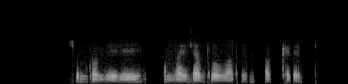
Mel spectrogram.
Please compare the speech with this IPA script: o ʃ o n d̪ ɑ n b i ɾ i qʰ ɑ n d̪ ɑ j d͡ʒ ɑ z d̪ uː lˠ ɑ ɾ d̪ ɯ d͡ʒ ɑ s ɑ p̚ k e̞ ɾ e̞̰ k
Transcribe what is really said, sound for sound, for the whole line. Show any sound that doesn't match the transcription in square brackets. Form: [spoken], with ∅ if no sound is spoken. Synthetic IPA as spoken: o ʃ o n d̪ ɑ n b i ɾ i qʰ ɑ n d̪ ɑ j d͡ʒ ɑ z d̪ uː lˠ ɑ ɾ d̪ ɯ d͡ʒ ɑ s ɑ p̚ k e̞ ɾ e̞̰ k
